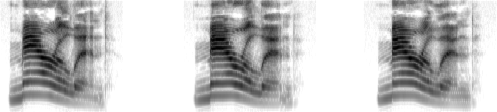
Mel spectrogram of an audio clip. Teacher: As you can hear, the first syllable is stressed.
